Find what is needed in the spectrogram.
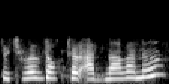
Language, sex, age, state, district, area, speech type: Kashmiri, female, 30-45, Jammu and Kashmir, Srinagar, urban, conversation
